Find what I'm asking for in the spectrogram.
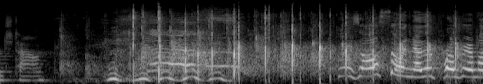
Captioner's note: clapping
